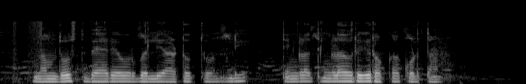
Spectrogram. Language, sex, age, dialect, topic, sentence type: Kannada, male, 18-24, Northeastern, banking, statement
